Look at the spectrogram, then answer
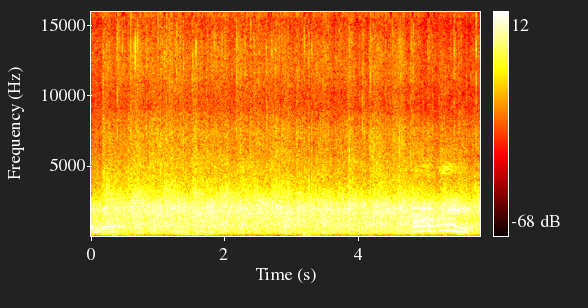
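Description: A church congregation applauds the Lord in sustained, dense clapping, loud and steady for the whole stretch, with voices mixed into the crowd noise.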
